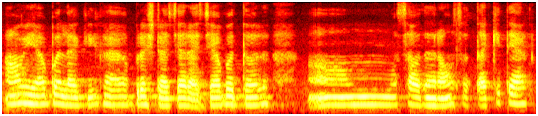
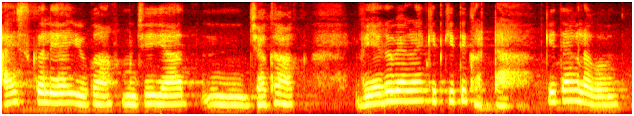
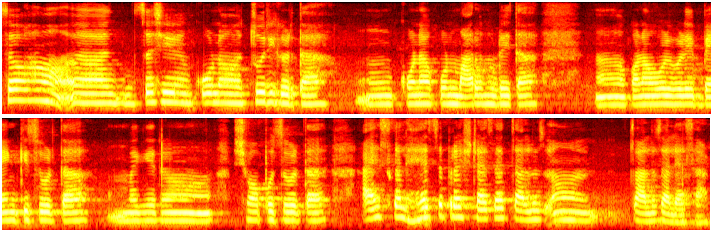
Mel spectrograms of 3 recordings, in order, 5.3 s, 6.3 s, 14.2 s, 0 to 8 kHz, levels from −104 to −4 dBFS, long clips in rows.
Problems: none marked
